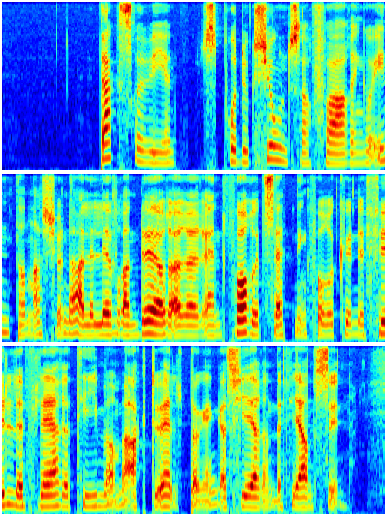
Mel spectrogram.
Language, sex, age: Norwegian, female, 51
